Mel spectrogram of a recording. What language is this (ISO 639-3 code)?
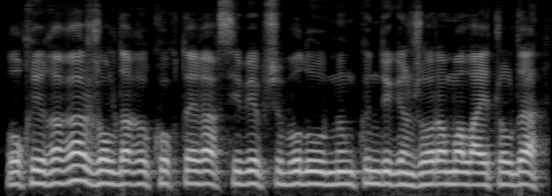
kaz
